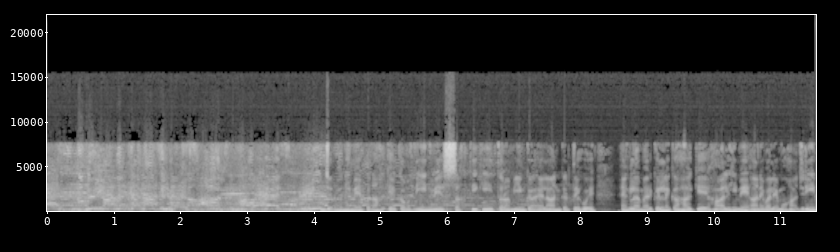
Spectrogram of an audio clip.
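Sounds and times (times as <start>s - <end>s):
anti-nationalist protesters in Cologne chanting slogans against Nazism: 0.0s - 7.9s
speech: 4.2s - 11.5s.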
